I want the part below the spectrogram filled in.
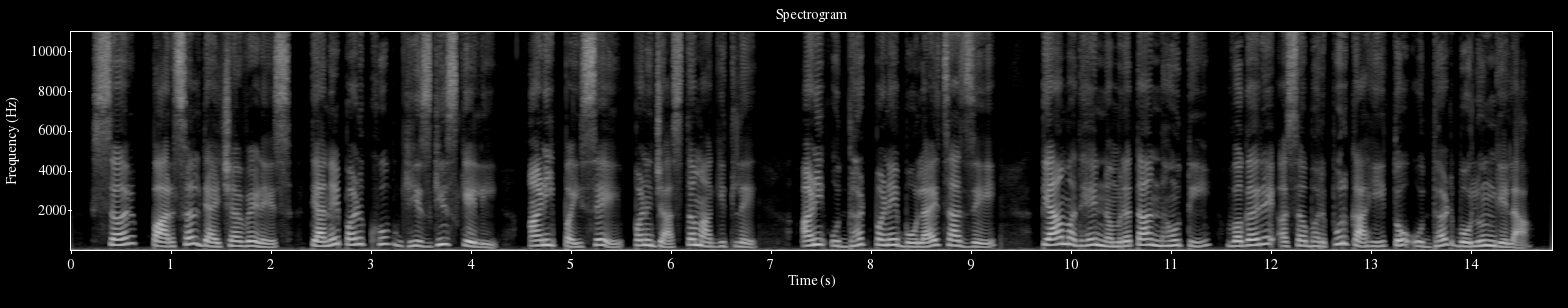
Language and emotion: Marathi, neutral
